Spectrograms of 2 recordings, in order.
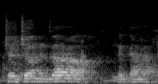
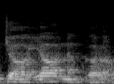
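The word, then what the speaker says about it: Djojonegoro: Wardiman bukan Jojonegoro, tapi Joyonegoro. Wardiman Joyonegoro itu Menteri Pendidikan pada zaman era Bapak Jenderal Soeharto.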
